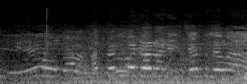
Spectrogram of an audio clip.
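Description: Speech: a voice talking more quietly than the amplified address around it, with background chatter, over a low rumble that builds toward the end.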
